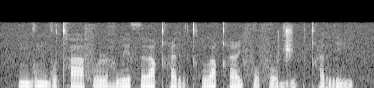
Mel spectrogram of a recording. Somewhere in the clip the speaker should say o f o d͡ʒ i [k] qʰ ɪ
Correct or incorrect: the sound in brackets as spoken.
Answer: correct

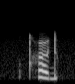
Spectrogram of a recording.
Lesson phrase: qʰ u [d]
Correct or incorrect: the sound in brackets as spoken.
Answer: correct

